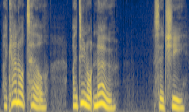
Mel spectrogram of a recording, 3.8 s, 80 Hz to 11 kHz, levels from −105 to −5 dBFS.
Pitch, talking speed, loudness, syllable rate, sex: 215 Hz, 145 wpm, -14 LUFS, 4.2 syllables/s, female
